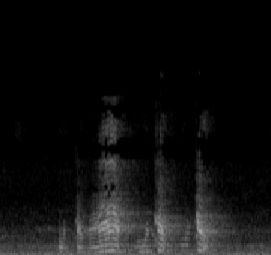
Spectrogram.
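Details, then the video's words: Talking pet parrot: three raspy, harmonic speech-like syllables at a rising then falling pitch, the middle one longest, over a quiet low background hum. "Talking Parrot"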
